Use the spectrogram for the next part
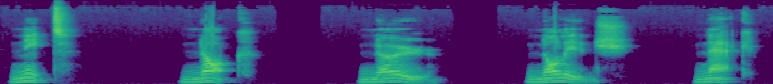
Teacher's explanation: In all of these words, we're not pronouncing the K sound.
